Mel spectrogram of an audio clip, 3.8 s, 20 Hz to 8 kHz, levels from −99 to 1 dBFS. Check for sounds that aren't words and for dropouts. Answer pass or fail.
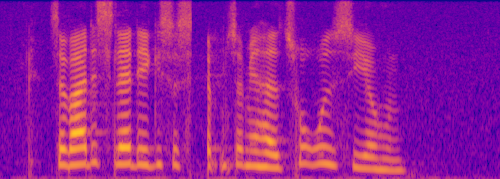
fail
